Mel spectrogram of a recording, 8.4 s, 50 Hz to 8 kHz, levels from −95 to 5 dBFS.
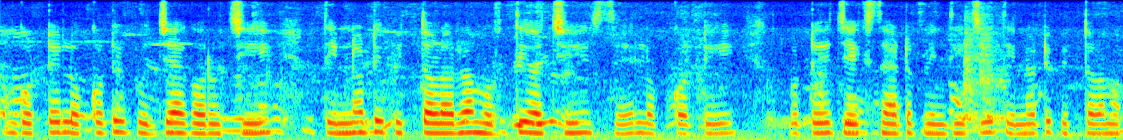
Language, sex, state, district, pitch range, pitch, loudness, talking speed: Odia, female, Odisha, Khordha, 200-215 Hz, 205 Hz, -16 LUFS, 120 wpm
